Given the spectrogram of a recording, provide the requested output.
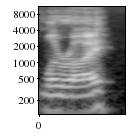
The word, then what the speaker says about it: Leroy: We got Leroy, Leroy, which we pronounce Leroy.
